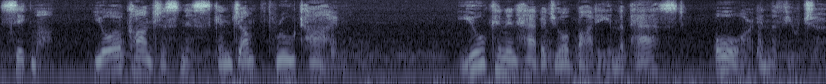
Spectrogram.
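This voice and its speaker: A put-on character voice at a low-to-middle pitch, calm in tone and very slow, with long, frequent pauses over loud background noise. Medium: solo performance. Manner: calm, measured.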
